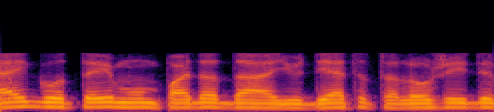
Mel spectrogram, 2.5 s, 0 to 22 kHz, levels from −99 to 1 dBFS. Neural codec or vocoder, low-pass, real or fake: codec, 16 kHz in and 24 kHz out, 1 kbps, XY-Tokenizer; 3.6 kHz; fake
